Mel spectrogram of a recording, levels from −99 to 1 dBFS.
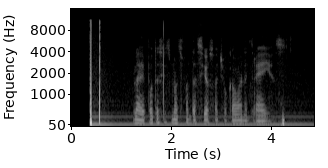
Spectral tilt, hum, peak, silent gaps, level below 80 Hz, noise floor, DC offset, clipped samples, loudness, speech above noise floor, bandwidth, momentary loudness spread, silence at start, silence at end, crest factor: -6.5 dB/octave; 60 Hz at -60 dBFS; -8 dBFS; none; -48 dBFS; -61 dBFS; under 0.1%; under 0.1%; -34 LUFS; 12 dB; 11 kHz; 25 LU; 0.4 s; 0.6 s; 30 dB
